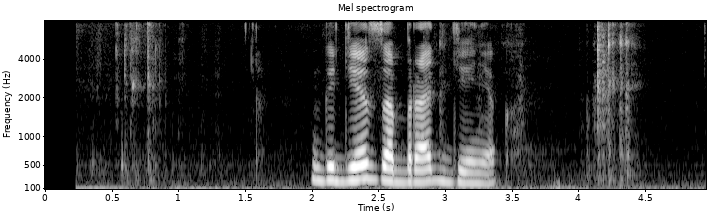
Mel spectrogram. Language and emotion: Russian, neutral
